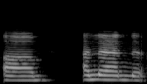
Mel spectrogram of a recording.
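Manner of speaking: ordinary talk, nothing marked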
